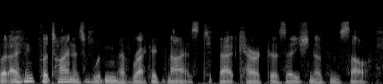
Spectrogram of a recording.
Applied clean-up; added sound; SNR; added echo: neural diffusion model UNIVERSE++.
